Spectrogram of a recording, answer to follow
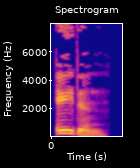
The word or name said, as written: aden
